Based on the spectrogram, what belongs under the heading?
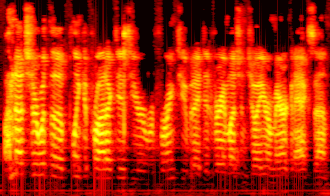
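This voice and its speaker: A man joining a podcast as a guest, speaking in a measured, slightly halting way in casual chat. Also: medium pitch, bright, forceful tone, highs cut off.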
